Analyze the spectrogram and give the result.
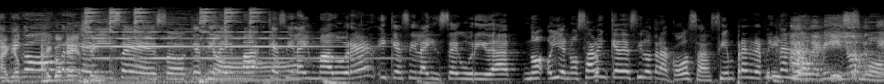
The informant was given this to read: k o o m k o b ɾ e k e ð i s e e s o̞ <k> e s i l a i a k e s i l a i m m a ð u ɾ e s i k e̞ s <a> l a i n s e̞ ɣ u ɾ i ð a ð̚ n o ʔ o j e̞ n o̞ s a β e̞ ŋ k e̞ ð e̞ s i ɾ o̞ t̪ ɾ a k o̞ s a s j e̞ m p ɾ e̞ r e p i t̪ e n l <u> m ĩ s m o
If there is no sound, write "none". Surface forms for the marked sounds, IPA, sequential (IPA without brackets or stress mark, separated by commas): k, i, o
